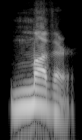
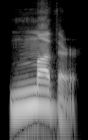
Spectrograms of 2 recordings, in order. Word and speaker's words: mother: explain that pronunciation is Mother Mother the O is pronounced as a short u sound and the short u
